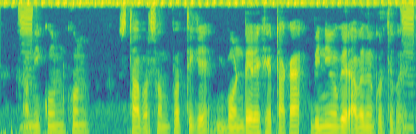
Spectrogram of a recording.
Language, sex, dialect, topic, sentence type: Bengali, male, Jharkhandi, banking, question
